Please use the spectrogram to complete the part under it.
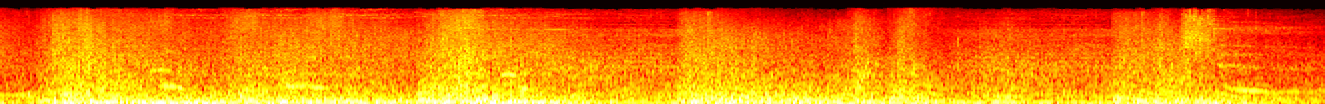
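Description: Magic spells burst and whoosh again and again.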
